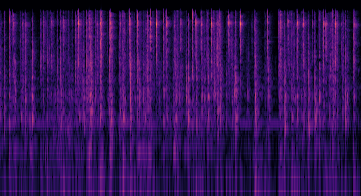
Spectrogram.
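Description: Long coffin nails and fingertips type on a backlit, typewriter-style mechanical keyboard with round retro plastic keycaps and a hollow plastic body. A steady, rapid run of short, bright, clacky taps is heard, with a few brief pauses. Each keystroke stops almost at once, with a light, hollow plastic tone.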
